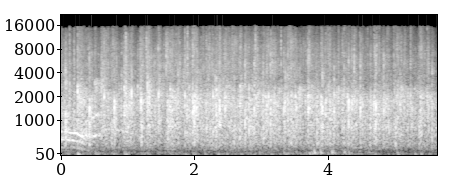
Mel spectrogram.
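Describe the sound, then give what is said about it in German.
Applause from an audience at a celebration in a traditional Austrian-style hotel: dense, steady clapping that runs throughout without a pause. “Das ist ein Applaus wert”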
